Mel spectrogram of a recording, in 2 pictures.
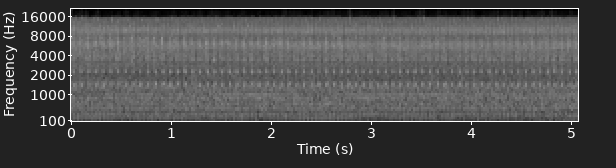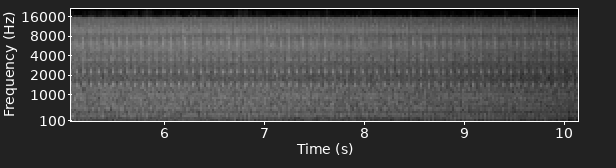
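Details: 2006 Renault Scenic 2, K4M 1.6 with automatic, 202,000 km, warm idle: steady light knock about three beats a second from underneath, appearing as the engine heats; source not yet identified.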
